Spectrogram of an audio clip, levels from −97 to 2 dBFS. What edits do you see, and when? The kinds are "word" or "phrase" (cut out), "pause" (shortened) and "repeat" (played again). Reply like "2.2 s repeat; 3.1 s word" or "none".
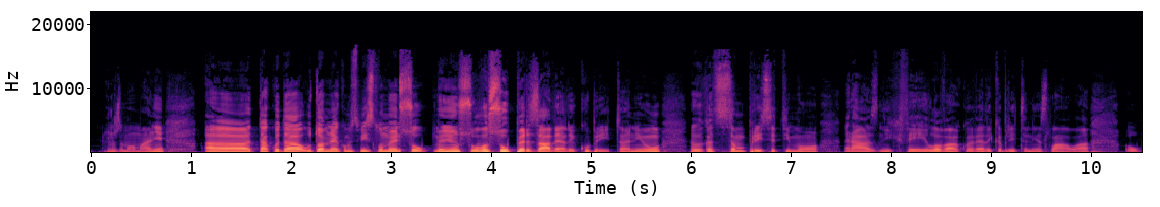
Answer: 3.1 s word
